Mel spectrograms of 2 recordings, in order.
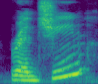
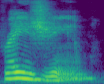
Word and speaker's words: regime: It's not regime. It's regime. The next word, it means a feeling of respect, maybe with a little fear or inspiration.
